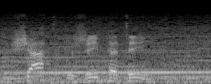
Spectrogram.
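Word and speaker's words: ChatGPT: Well, in a proper French from France pronunciation is shhat jet which translates in English to cat I farted and in French it jet is cat I farted.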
